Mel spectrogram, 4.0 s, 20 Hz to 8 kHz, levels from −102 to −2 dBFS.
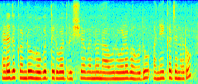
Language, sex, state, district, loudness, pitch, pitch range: Kannada, female, Karnataka, Bangalore, -16 LUFS, 230 Hz, 225-240 Hz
